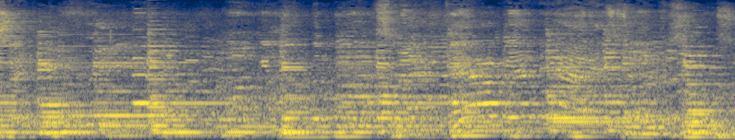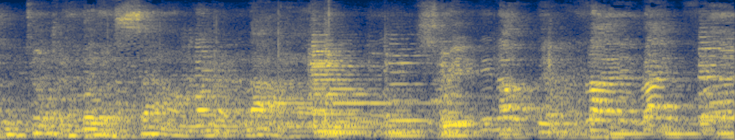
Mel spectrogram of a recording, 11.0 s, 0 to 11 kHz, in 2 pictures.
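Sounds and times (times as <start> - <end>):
clarinet melody: 0.0 - 5.8
plucked upright bass: 0.0 - 11.0.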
